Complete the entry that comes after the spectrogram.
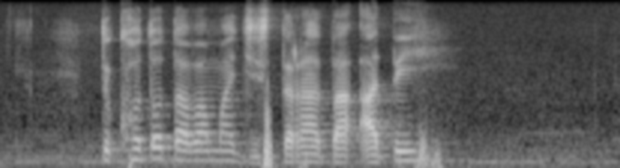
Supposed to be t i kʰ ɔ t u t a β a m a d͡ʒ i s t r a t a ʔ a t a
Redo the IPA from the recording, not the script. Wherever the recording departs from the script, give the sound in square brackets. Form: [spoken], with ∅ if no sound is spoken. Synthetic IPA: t i kʰ ɔ t [ɔ] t a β a m a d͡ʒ i s t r a t a ʔ a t [i]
